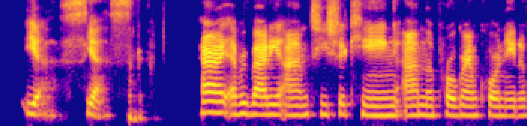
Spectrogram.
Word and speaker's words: Tisha: Tisha, is that how you pronounce it? Yes. Okay. Hi, everybody. I'm Tisha King.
